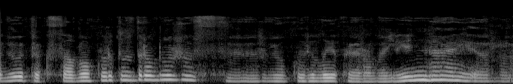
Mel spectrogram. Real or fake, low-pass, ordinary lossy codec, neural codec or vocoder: fake; 9.9 kHz; AAC, 32 kbps; autoencoder, 22.05 kHz, a latent of 192 numbers a frame, VITS, trained on one speaker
